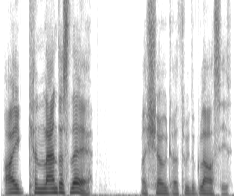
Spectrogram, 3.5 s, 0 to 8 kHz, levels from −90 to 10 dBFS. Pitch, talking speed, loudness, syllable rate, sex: 135 Hz, 190 wpm, -21 LUFS, 5.3 syllables/s, male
